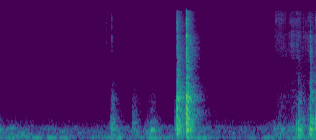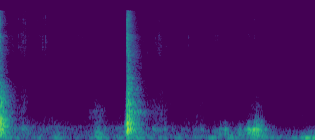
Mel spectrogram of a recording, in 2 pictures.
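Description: Handling noise: three sharp clicks or knocks a little over a second apart, a softer knock near the end, and faint rustling between.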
